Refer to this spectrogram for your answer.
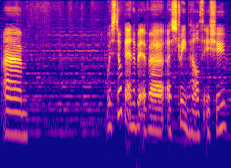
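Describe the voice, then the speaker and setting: A woman's voice: mid-range voice, measured pace, creaky, a bit bright, faint music behind. A British woman streaming a building game live, chatting casually and thinking aloud with frequent ums. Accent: British English. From England. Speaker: gaming livestreamer. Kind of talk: casual live-stream chat while playing.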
